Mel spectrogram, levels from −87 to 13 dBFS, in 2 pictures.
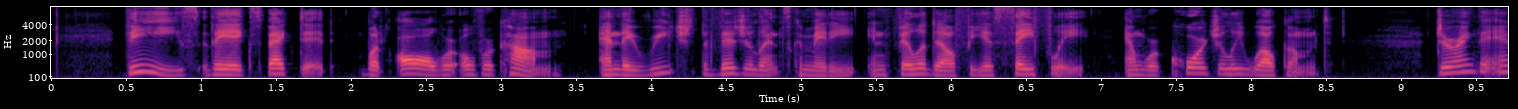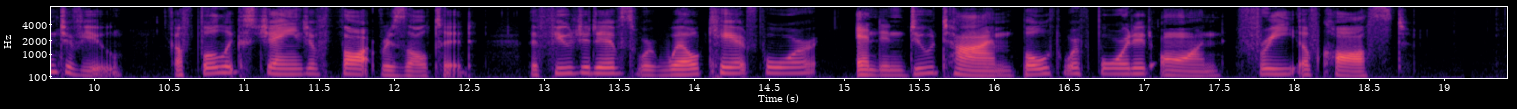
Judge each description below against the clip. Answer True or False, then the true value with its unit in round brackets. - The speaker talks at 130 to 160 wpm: True (140 wpm)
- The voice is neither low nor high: True (170 Hz)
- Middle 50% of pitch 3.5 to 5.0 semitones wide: True (4.0 semitones)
